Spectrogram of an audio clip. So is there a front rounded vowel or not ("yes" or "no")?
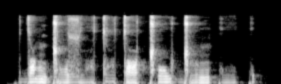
no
